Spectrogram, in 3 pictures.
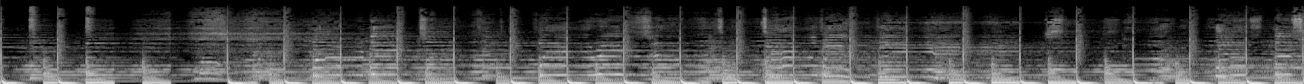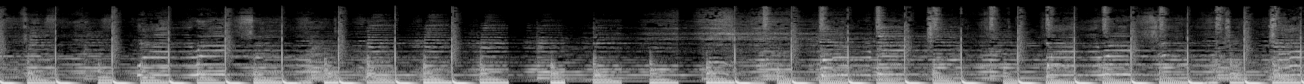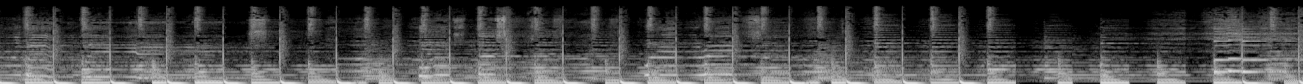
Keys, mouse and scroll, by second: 0.0 p, 0.2 middle click, 0.3 Tab, 0.6 click, 0.8 click, 1.0 shift+middle click, 1.1 click, 1.7 h, 1.8 click, 2.2 Tab, 2.2 a, 2.4 s, 3.7 KP_1, 3.8 scroll up 1, 4.0 e, 4.8 r, 5.2 scroll down 1, 5.3 Tab, 5.8 alt+h, 5.9 scroll down 1, 6.0-6.7 shift+middle drag, 6.8-7.1 scroll up 2, 7.1 Tab, 7.2 Tab, 7.3 click, 7.7-8.3 middle drag, 8.4 Tab, 8.6-11.0 typing, 10.3 scroll up 3, 11.5-12.9 scroll down 5, 11.7 Tab, 11.8 click, 12.0-12.4 middle drag, 12.5 shift+middle drag, 13.7 shift+middle drag, 14.0 scroll down 1, 14.0 middle click, 14.9-17.7 typing, 16.3 Tab, 18.3 shift+middle click, 18.4-18.9 scroll up 4, 18.5 shift+middle click, 18.7 shift+middle click, 19.0 click, 19.2 g, 20.0 click, 20.0 g, 20.6 click, 20.7 g, 21.3 Tab, 21.6 click, 22.3 scroll down 2, 22.5-23.7 drag, 23.7 Tab, 24.2 alt+s, 24.7 click, 25.1 click, 25.3 s, 25.9 alt+s, 27.0 click, 27.3 alt+s, 27.7 click, 28.0 alt+s, 28.4 Tab, 28.7 g, 29.2 g, 29.6 g, 30.1-30.7 middle drag, 30.7-31.3 scroll up 3, 31.0 middle drag, 31.3 click, 31.8 g, 32.3-32.9 drag, 32.9-33.4 middle drag, 33.4 scroll up 1, 33.4-33.9 scroll down 6, 33.9-34.2 shift+middle drag, 34.2 scroll down 1, 34.3-34.8 shift+middle drag, 34.8 scroll up 1, 34.9 shift+middle drag, 35.1 drag, 35.3 s, 35.9 right click, 36.3 s, 37.0 g, 37.4 click, 37.5-38.0 middle drag, 38.8 scroll down 2, 38.9-39.1 shift+middle drag.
